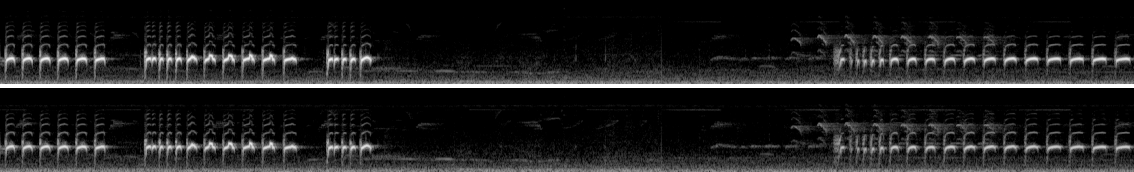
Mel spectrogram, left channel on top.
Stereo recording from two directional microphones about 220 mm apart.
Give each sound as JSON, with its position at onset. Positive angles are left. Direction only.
{"t": 0.0, "sound": "bird", "side_deg": 15}
{"t": 8.3, "sound": "bird", "side_deg": 0}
